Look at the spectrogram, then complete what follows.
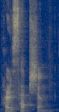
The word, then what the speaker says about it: perception: 자, 1번 perception. 자, 지난 시간에 저희가 perceive라는 지각하다, 무엇을 지각하다, 인지하다, 보다라는 동사에서 끝났습니다. 그거의 명사형 perceive라는 단어의 명사형인 perception, second syllable에 강세 있고요.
